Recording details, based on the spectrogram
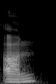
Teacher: Word-finally, the sequence /ən/, which appears frequently in the language, is often pronounced /ə/, especially by younger speakers.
